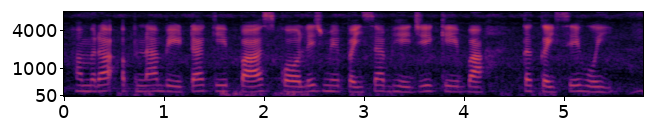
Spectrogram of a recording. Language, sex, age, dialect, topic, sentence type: Bhojpuri, female, 18-24, Southern / Standard, banking, question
